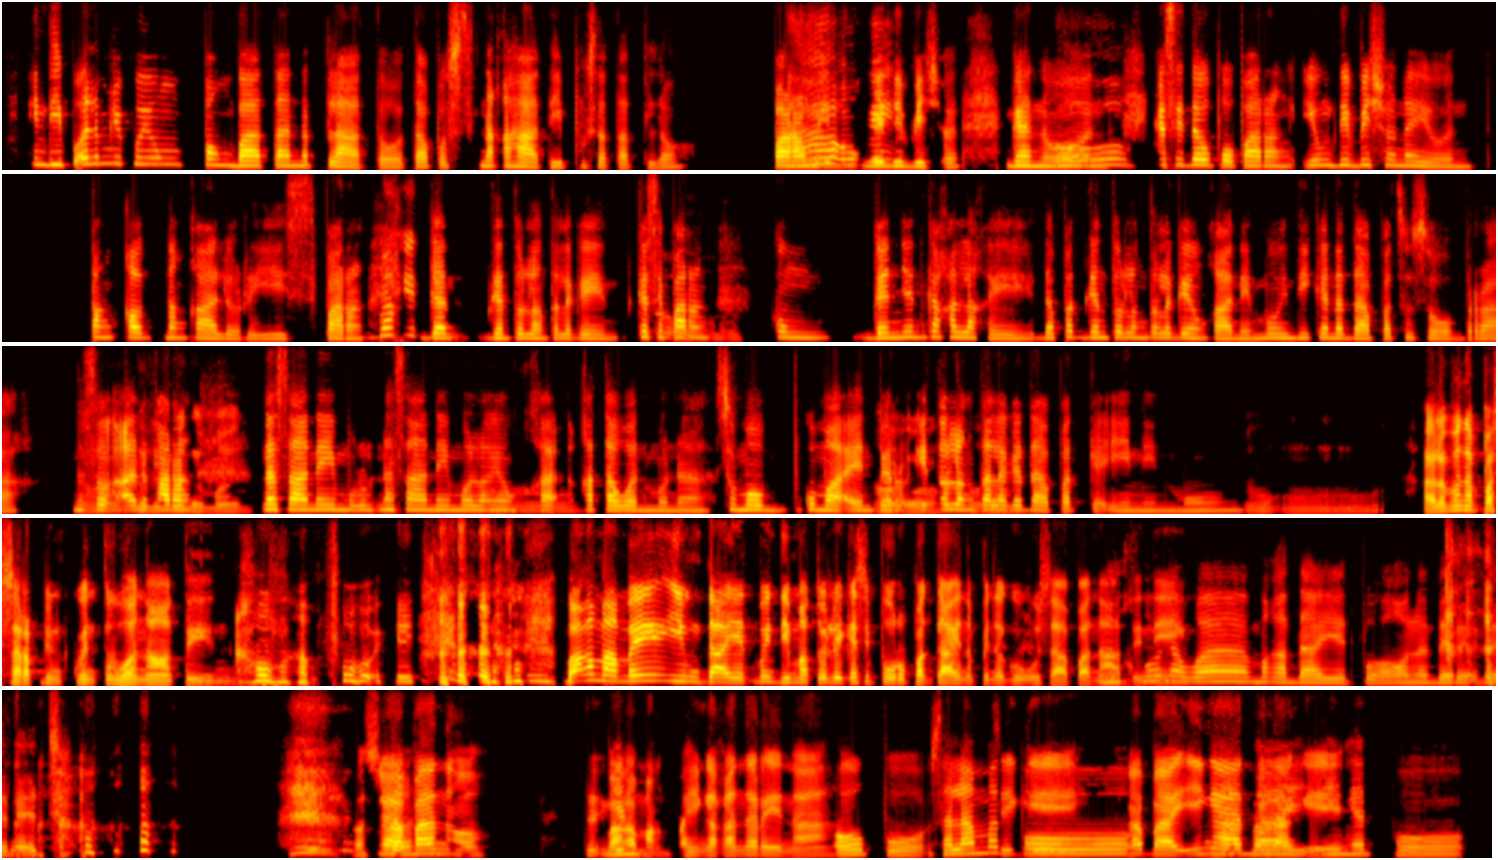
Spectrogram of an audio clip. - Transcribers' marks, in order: laughing while speaking: "Oo, nga po, eh, na"; laugh; laugh; chuckle; unintelligible speech
- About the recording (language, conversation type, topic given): Filipino, unstructured, Ano ang masasabi mo sa mga taong nag-aaksaya ng pagkain?
- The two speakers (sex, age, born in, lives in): female, 30-34, Philippines, Philippines; male, 35-39, Philippines, Philippines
